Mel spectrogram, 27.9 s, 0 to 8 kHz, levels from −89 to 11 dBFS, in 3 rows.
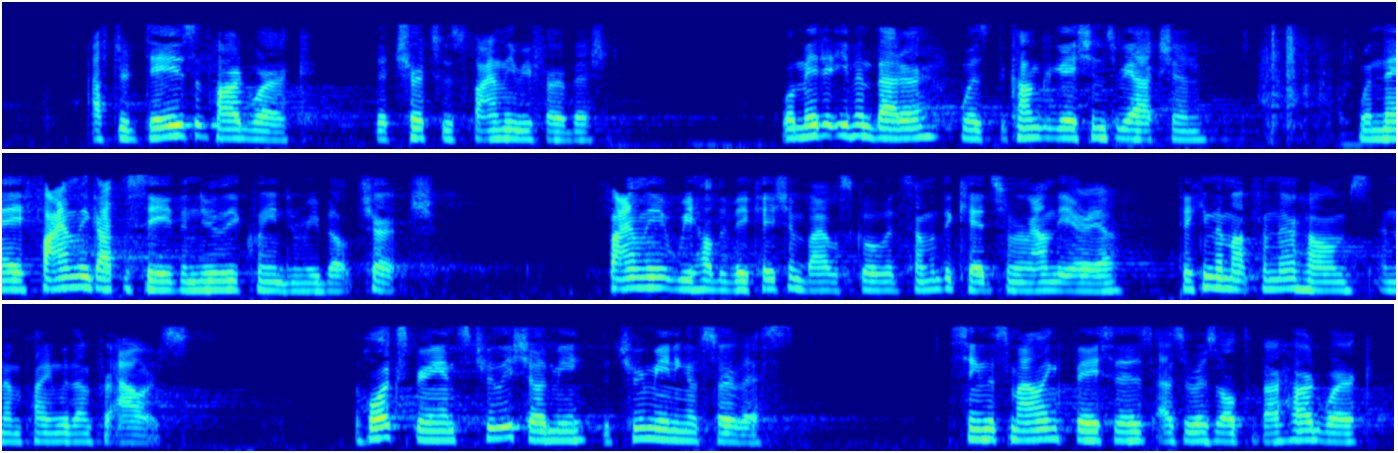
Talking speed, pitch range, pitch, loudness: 175 wpm, 130-155 Hz, 140 Hz, -42 LUFS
